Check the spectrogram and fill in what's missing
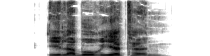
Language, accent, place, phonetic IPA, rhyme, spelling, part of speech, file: German, Germany, Berlin, [elaboˈʁiːɐ̯tn̩], -iːɐ̯tn̩, elaborierten, adjective / verb, De-elaborierten.ogg
- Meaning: inflection of elaboriert: 1. strong genitive masculine/neuter singular 2. weak/mixed genitive/dative all-gender singular 3. strong/weak/mixed accusative masculine singular 4. strong dative plural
